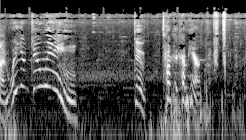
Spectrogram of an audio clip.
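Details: Distraught in the bathtub during his blowout, Tonka the male Alaskan Malamute lets out long, bending whines that sweep up then slide down, followed by a shorter cry and a woman's voice.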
